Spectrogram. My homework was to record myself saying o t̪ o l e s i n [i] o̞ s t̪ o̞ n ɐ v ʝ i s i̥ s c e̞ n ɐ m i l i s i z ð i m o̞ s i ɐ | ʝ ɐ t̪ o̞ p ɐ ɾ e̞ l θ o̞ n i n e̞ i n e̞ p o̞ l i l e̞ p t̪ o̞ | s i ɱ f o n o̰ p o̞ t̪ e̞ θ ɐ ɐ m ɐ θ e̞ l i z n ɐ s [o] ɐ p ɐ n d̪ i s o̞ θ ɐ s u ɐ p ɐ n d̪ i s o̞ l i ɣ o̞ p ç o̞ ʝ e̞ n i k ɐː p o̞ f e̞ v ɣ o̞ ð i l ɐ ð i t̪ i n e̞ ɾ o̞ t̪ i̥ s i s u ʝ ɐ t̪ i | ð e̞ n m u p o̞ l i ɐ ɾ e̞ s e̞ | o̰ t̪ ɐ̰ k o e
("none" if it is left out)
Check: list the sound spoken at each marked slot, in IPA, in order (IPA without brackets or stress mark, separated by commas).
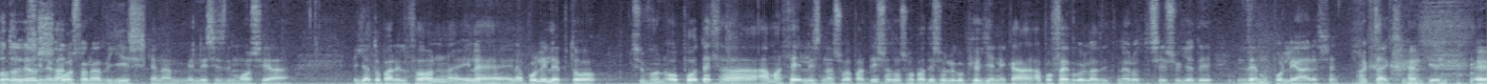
e, u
